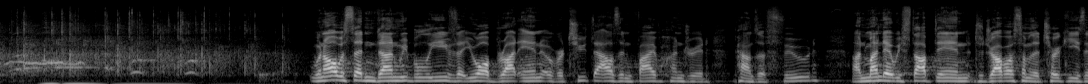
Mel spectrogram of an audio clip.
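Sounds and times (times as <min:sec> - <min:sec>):
faint voices and whoops: 0:00.0 - 0:02.8
audience applause: 0:00.0 - 0:03.0
speech: 0:02.6 - 0:10.8.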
